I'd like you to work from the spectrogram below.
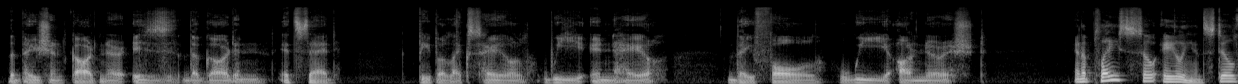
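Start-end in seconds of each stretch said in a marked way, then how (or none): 0.1-2.7 low, soft, toneless voice of a buried skull; resonant toneless skull. A narrator's reading. Buried emperor's skull answering Mordecai, low resonant toneless voice. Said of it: "answered in a resonant voice, toneless". 4.2-9.9 low, soft, toneless voice of a buried skull; resonant toneless skull. A narrator's reading. Buried emperor's skull answering Mordecai, low resonant toneless voice. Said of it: "answered in a resonant voice, toneless".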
